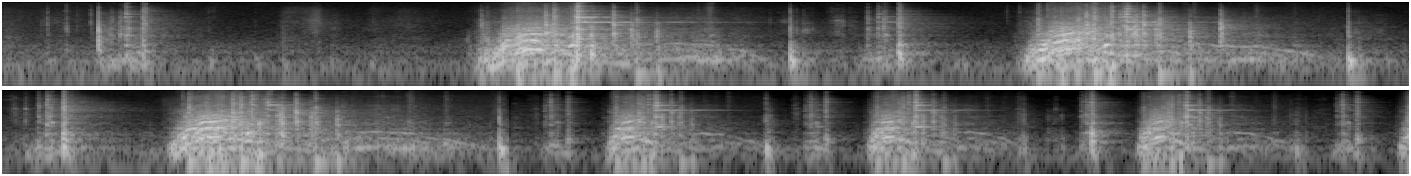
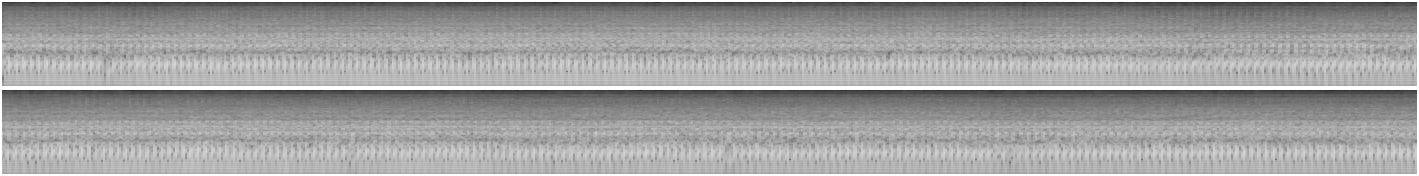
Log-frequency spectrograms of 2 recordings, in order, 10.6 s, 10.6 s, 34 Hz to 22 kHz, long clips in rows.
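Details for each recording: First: Honeywell HW2000i 2000 W inverter generator, cold next morning, choke and fuel on: several recoil pulls about every two seconds, quick whirr, no firing; cause was a spark plug gapped far too small. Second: Honeywell HW2000i 2000-watt inverter generator, circa 2002, hard starter, under a 1500-watt load: steady, even drone holding one speed with no hunting or surging; hertz and voltage rock solid, runs well.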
